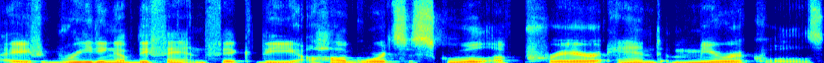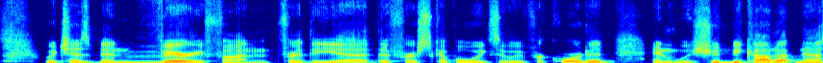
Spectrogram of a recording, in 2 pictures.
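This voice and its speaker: A man with a very low voice co-hosts a casual podcast. He has a wry, self-deprecating manner and favors mock-grand wording. The sound is close and dry, with no room to it. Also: no room sound. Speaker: podcast host.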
